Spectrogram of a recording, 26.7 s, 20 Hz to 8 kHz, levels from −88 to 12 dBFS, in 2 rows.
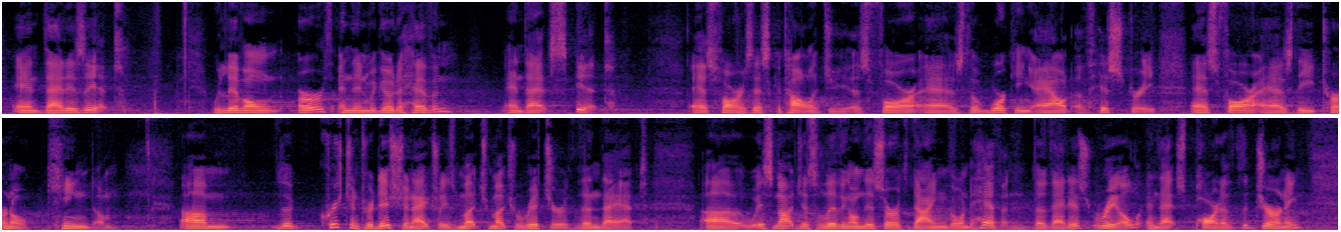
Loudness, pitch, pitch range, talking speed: -19 LUFS, 135 Hz, 125-145 Hz, 155 wpm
